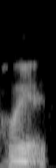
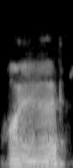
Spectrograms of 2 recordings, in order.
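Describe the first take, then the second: First: The word begins with a breathy h sound. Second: The word begins with a plain w sound. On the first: "বেশিরভাগ মানুষই হয়ার বলে ফেলে" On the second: "উচ্চারণ যেটা সেটা হচ্ছে অয়ার"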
